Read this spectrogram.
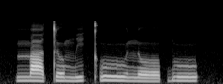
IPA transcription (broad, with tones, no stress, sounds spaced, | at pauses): m a˨ t ʊ˨ m i˦ kʼ uː˦˨ n oː˨ ɓ u˦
